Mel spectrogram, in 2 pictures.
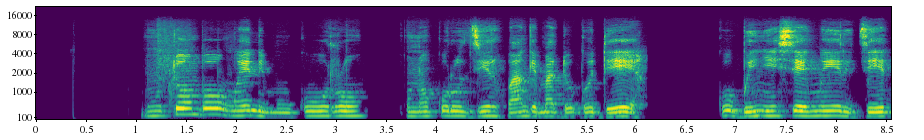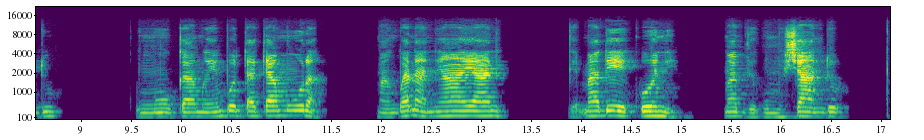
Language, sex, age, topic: Ndau, male, 25-35, health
